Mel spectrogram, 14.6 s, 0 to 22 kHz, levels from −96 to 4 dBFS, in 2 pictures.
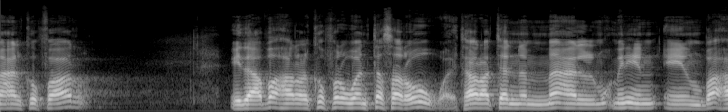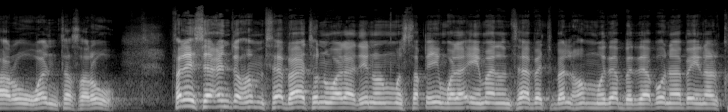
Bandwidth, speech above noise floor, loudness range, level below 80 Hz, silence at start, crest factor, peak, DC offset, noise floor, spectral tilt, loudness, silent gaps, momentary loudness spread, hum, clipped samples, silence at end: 12 kHz; 44 dB; 2 LU; -76 dBFS; 0 s; 18 dB; -6 dBFS; under 0.1%; -65 dBFS; -5 dB/octave; -22 LUFS; none; 6 LU; none; under 0.1%; 0 s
